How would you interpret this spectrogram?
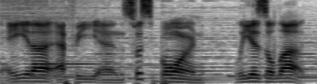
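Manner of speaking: ordinary talk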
